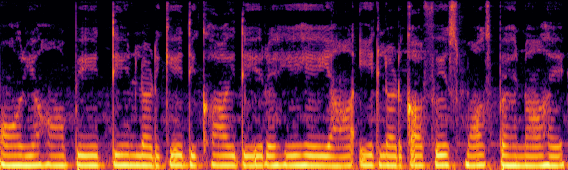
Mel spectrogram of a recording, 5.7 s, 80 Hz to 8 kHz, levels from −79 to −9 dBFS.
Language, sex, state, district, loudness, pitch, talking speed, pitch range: Hindi, female, Chhattisgarh, Raipur, -15 LUFS, 165 Hz, 170 wpm, 165-170 Hz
